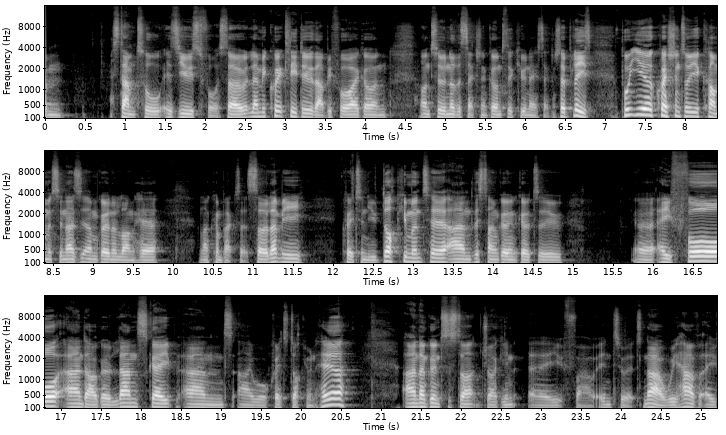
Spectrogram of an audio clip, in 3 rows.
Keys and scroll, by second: 12.3 super+n, 20.6 super+-.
